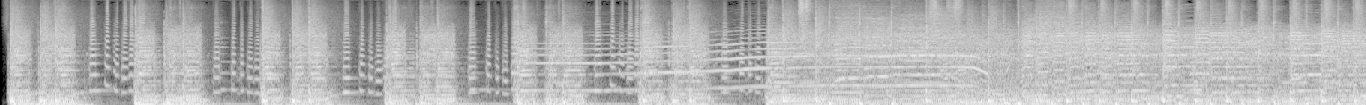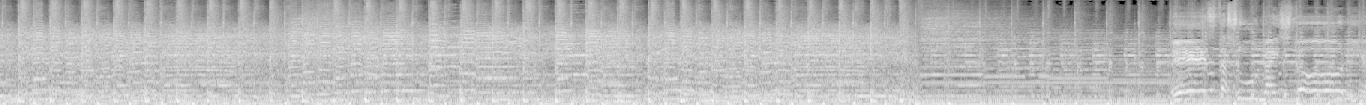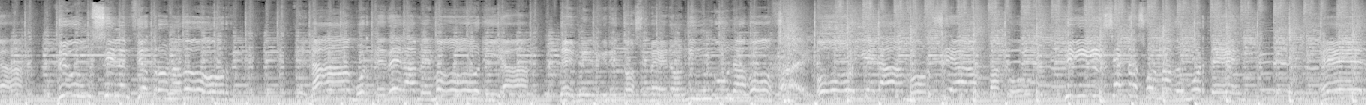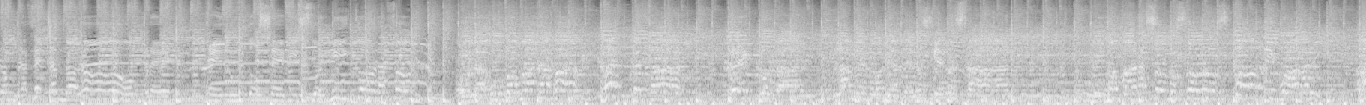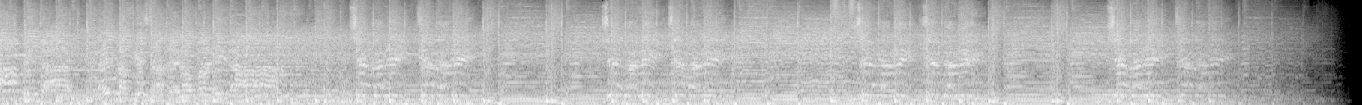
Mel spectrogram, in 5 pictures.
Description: そのサウンドはストレートで全開、CDからも充分に伝わるパワーに熱くなることは必至！
そのエキゾチックなメロディが東欧ジプシー音楽風味を色漬け、新鮮さをプラスしている。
